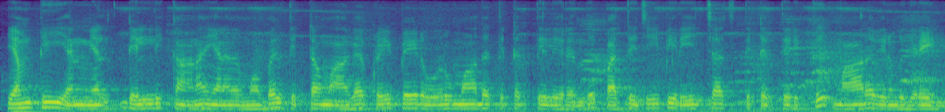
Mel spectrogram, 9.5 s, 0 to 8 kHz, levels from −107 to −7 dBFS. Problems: background conversations at intervals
